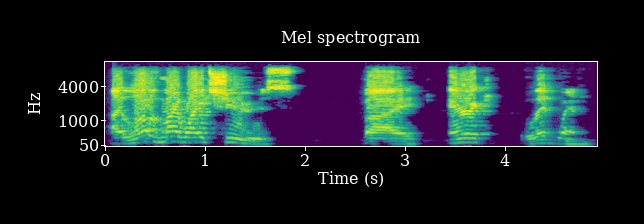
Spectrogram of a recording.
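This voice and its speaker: A man's voice: medium pitch, sing-song, extremely slow, pushed and bright, low-quality recording. A man reading a children's picture book aloud, speaking simply and putting questions to his young listeners. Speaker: story reader.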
